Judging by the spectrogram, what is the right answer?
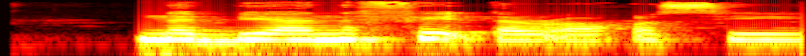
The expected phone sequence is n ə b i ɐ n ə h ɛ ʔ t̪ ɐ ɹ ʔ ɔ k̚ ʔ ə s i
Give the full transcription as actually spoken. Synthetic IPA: n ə b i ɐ n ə f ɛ ʔ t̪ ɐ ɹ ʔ ɔ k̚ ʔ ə s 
